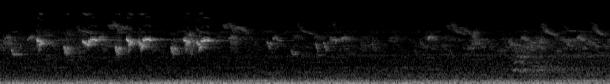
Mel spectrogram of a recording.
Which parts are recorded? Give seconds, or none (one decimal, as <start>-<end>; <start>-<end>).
0.0-3.9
